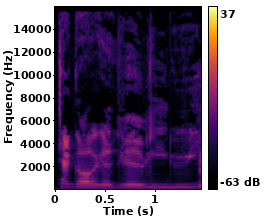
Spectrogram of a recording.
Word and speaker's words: Tagovailoa: Who's better, Tua Tagovailoa or Joe Burrow? – Burrow. Go Tagga. That's how you say his name. Yeah, you have to slow it down to hear it. – Tua Tagovailoa.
